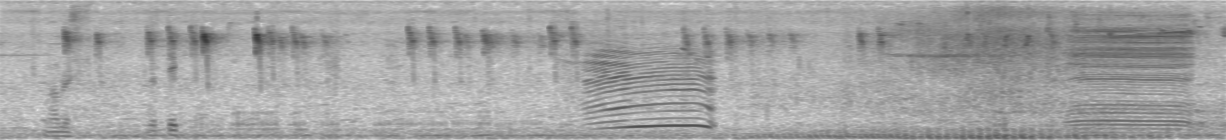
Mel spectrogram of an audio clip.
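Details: Herd of farm cattle grazing in a green field, enjoying the grass: a drawn-out harmonic moo near the middle, then a second shorter moo near the end, with scattered bird chirps and steady low rumbling background.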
